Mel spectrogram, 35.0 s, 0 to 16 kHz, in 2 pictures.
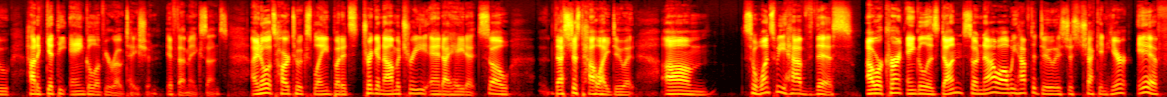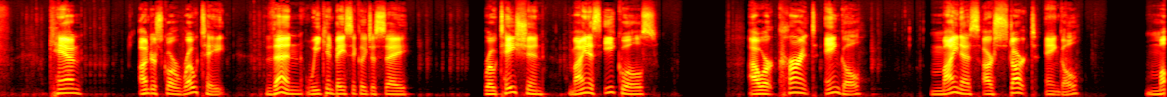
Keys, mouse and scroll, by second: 0.7 click, 12.9-13.5 scroll down 7, 16.1 click, 16.8-19.4 typing, 20.2 Tab, 21.3 Return, 23.9-26.4 typing, 27.6-30.7 typing, 33.5 Tab.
